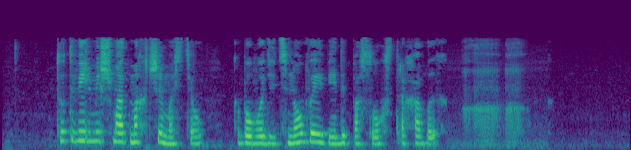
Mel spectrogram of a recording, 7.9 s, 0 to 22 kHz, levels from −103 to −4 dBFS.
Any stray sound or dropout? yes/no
yes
